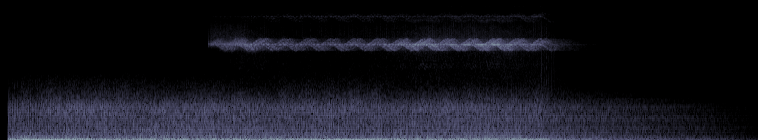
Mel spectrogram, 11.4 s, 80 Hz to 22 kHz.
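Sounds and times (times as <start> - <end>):
dark rumble: 0.1 - 10.5
drones: 0.2 - 8.9
crickets chirping: 3.2 - 8.9.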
